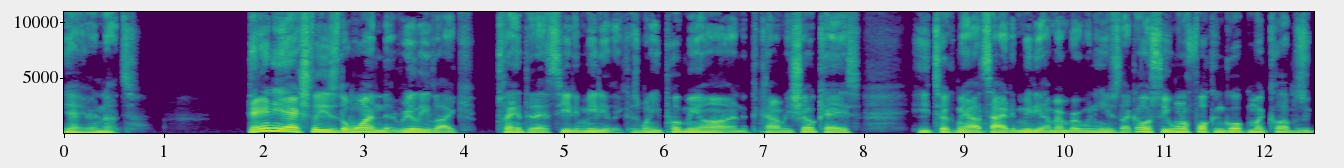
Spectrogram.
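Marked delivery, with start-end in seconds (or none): 10.7-12.3 put-on Italian accent, higher pitch. Retelling what a club owner said: imitating Italian accent. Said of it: "immediately go into Italian accent".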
